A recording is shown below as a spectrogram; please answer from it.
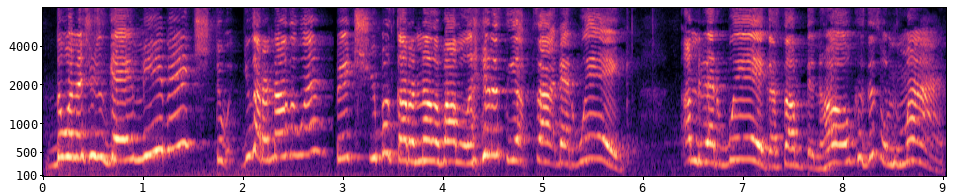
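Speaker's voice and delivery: high, loud, mock outraged comeback; indignant retort. Friend trying to trade away her bottle, mock outrage. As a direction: snap back in mock outrage. Angry retort over the Hennessy.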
